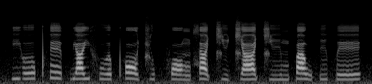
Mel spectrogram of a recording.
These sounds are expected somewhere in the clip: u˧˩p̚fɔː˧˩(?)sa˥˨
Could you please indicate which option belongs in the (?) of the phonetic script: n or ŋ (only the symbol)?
ŋ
